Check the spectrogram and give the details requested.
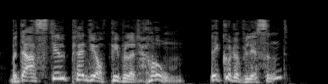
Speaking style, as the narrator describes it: snapped von Igelfeld

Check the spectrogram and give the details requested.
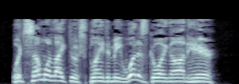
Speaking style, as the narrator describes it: Chief Galloway shouts in anger

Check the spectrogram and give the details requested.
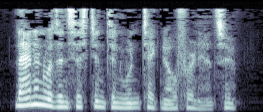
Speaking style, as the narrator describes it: Susan said in an apologetic tone

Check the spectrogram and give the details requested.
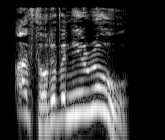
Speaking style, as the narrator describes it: somebody stopped playing and shouted

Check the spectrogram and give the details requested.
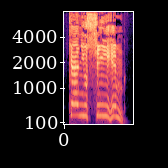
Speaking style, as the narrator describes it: someone screamed

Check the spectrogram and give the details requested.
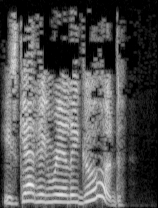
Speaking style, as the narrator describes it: Ava called out to Paige

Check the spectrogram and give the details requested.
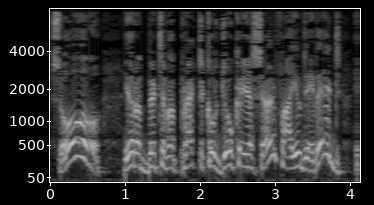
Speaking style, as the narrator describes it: he exclaimed at last

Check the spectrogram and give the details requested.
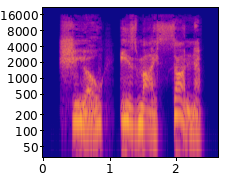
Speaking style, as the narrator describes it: Mala Suerte roared

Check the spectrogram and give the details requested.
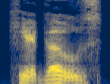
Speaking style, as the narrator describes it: Winter groaned between clenched teeth

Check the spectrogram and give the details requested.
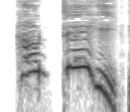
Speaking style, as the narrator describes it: He squeaked

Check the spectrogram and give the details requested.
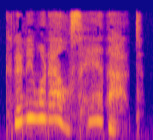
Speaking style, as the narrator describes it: I whisper

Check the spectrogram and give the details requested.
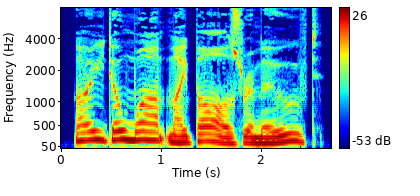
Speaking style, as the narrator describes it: whined Magnus

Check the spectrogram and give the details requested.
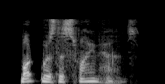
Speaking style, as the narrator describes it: I asked gently

